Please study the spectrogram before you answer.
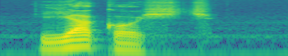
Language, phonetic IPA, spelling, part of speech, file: Polish, [ˈjakɔɕt͡ɕ], jakość, noun, Pl-jakość.ogg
